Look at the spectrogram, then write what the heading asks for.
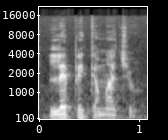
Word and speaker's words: Lepe-Camacho: your name because sometimes guess i don't quite pronounce it right le pe camacho isn't that beautiful we have a treat for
